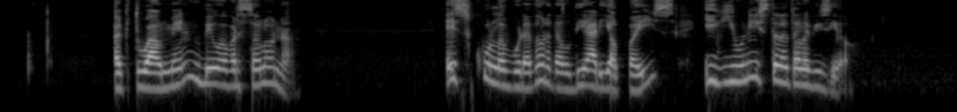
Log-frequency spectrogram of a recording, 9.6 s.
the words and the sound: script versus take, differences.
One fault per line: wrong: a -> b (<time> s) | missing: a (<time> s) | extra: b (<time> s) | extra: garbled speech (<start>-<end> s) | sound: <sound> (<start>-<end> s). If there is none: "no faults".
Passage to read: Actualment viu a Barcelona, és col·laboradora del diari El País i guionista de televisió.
no faults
